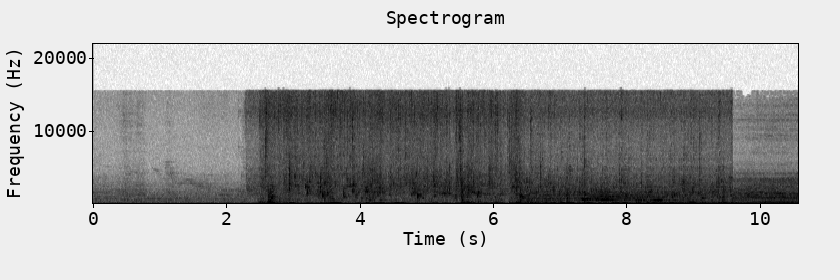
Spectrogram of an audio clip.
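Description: Water running from a kitchen tap, turned on about two seconds in and off about a second before the end, with a steady low hum underneath.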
